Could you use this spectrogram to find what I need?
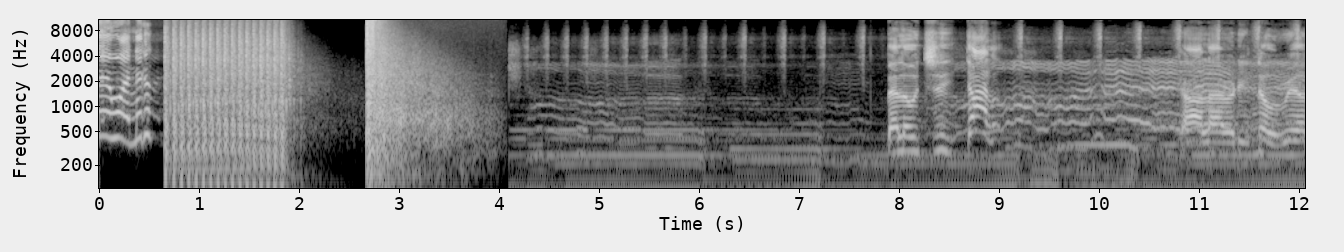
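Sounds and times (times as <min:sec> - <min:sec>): loud blast: 0:02.6 - 0:04.1.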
